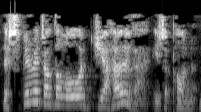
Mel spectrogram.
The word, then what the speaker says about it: Jehovah: Now, why have I said Yehovah? That is the Jewish pronunciation. We're not Jews, we're English. And the most commonly accepted form is Jehovah.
